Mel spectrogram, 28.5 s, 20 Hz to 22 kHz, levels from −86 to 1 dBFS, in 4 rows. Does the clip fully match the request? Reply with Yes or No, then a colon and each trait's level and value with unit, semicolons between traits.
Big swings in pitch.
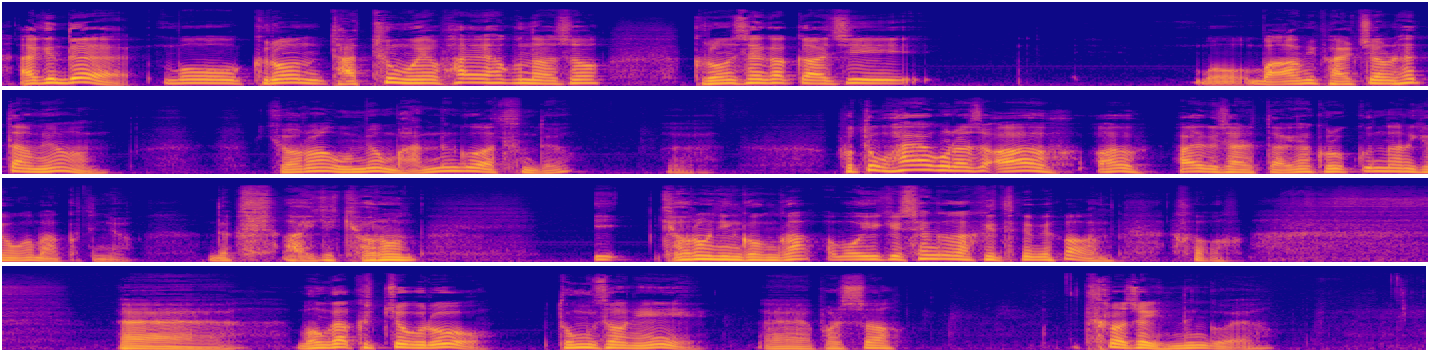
Yes: wide, 6.2 semitones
